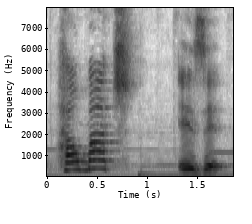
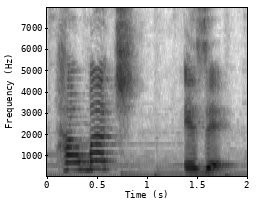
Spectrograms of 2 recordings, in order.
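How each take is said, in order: No difference in how they are said.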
